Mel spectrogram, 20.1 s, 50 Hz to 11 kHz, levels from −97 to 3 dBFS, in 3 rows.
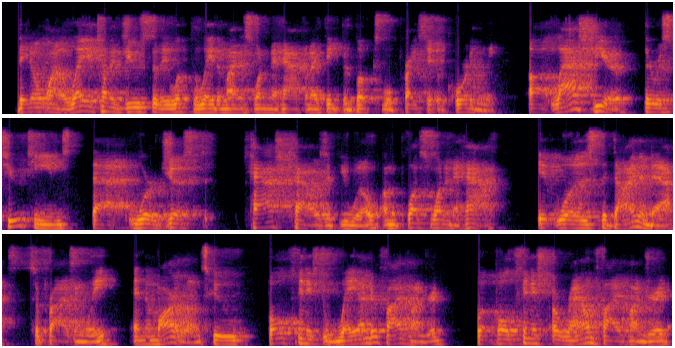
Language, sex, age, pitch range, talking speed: English, male, 30-49, 115-145 Hz, 210 wpm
